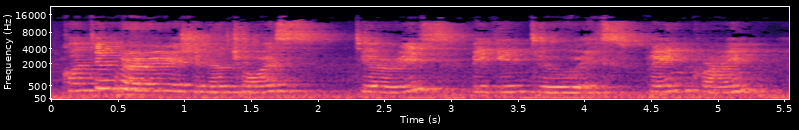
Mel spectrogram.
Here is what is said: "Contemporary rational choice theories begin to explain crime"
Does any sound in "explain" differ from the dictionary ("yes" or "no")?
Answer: no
